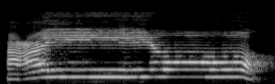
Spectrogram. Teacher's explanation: নাকে লাগায় গুন্না করা, বাংলা অনুস্বারের মতো গুন্না করবেন। আই, এরকম নাকে নিয়ে গুন্না করতে হবে।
